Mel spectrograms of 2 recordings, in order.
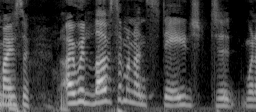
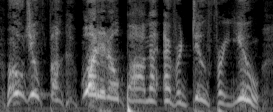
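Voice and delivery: high, loud outraged shout; imitated angry screaming; 8 semitones higher, 5 dB louder than usual. Friend's husband berating sister over her vote, screaming. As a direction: yell it like an irate man losing his temper. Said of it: "so he's screaming at her".

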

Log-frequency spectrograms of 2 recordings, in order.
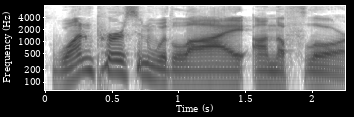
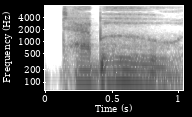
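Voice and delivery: soft, hushed word; whisper; 8 dB quieter than usual. Shown as a demonstration. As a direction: whisper it like something forbidden. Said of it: "what are you gonna whisper".

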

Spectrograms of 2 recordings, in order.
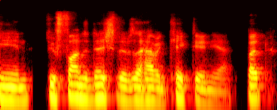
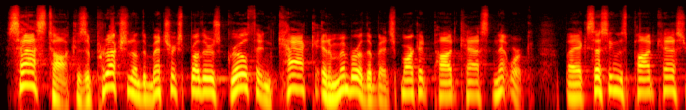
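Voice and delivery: mock-legal podcast credits read; scripted outro read; 4 dB quieter than usual. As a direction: read the show's disclaimer like official small print.

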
